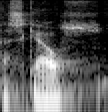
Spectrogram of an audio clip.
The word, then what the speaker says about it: Schous: Actually, you pronounce his last name how? Schous.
